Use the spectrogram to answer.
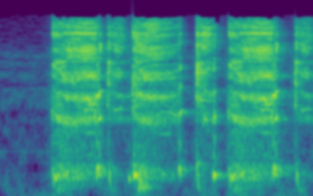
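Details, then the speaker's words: Cough sample from a cough-classification dataset (normal, URTI, asthmatic) labelled upper respiratory tract infection: a quick run of about four harsh coughs in a row. "okay here we have a normal cough here we have a urti off"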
